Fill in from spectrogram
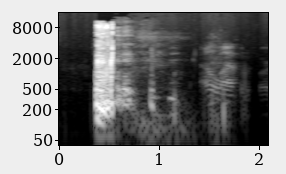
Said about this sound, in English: It's so satisfying to just see fart, fart next to each other.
